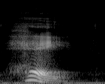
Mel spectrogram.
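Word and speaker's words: ה: The only difference is in the pronunciation, that is, that Hey is like an Aleph, but with more air coming out of the throat.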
